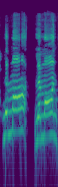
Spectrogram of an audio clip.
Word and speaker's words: Le Mans: All I know is you don't pronounce the S, so I think you're okay there. – Okay, what are you saying? Le Mans? – Le Mans, that's what I was told.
